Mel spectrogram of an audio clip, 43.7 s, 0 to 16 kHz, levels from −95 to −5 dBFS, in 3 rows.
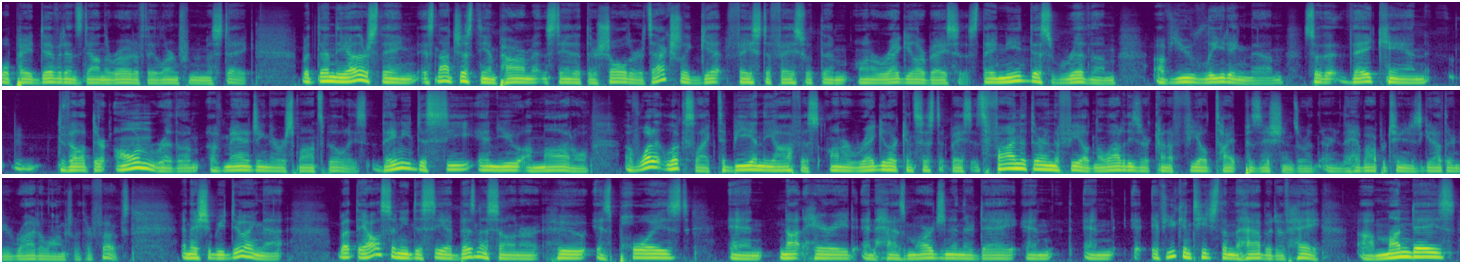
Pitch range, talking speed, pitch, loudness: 100-125 Hz, 215 wpm, 115 Hz, -23 LUFS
